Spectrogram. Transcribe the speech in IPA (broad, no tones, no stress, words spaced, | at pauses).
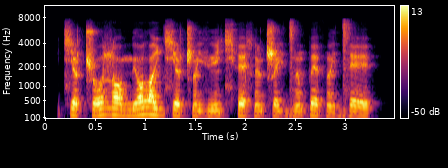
t͡ɕɛʈ͡ʂo ɮɔmʲo lˠɜʎɕeʈ͡ʂə̃jvʲɛ̃ t͡ɕʰeɬẽʈ͡ʂejd͡zə̃ peθə̃jd͡ze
